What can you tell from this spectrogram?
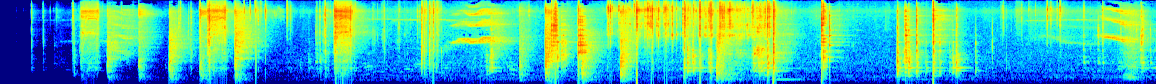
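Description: Metal clinking and rattling as a scarifier cutter drum, with its loose cutters, and the mounting bolts are handled and set down, with a few short squeaks between the clinks.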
